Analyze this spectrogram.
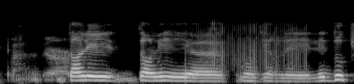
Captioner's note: speaking french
